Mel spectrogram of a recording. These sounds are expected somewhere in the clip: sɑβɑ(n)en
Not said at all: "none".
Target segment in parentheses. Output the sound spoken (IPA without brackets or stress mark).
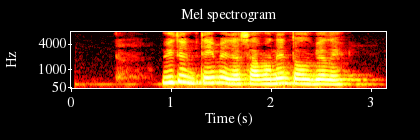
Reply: n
